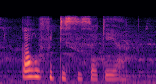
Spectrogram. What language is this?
Southern Sotho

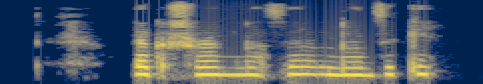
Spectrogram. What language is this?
Pashto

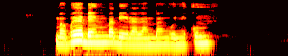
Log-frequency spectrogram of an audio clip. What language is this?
Bankon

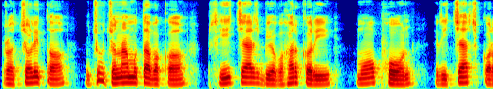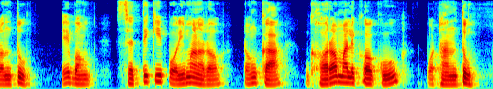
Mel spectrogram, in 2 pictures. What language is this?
Odia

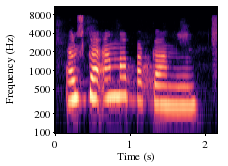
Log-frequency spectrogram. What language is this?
Icelandic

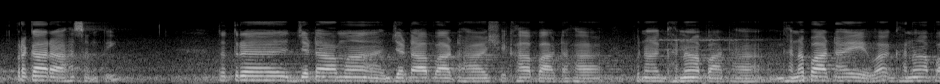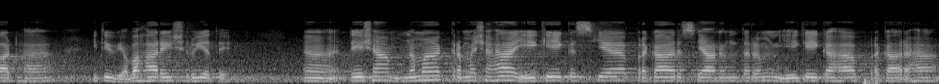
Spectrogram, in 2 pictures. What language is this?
Sanskrit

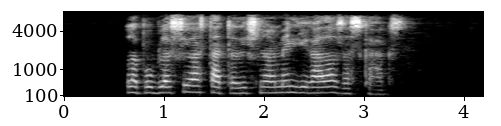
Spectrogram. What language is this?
Catalan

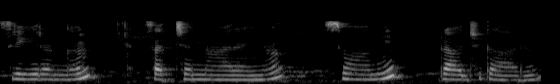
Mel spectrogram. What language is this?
Telugu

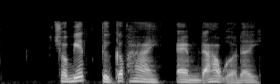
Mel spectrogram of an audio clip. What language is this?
Vietnamese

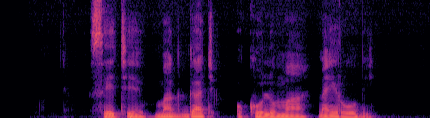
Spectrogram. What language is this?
Luo (Kenya and Tanzania)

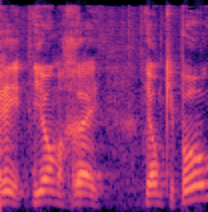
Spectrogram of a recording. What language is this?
Hebrew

